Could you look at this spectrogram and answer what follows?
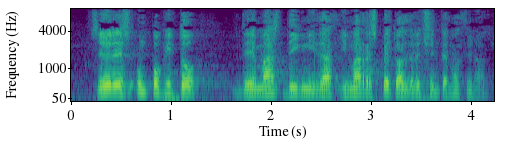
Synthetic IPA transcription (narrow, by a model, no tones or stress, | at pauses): seɲoɾesumpokit̪o | ðemazd̪iɣniðaθimasrespet̪oald̪e̞ɾet͡ʃoint̪eɾnaθjona̰l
